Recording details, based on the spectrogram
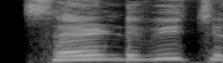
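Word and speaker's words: sandwich: understand understand जिस प्रकार इसमें डी का उच्चारण नहीं करते हैं इसको नहीं करते हैं हैंडसम होता है जब भी हम लोग खाते हैं तो सैंडविच होता है सैंडविच नहीं होता है ये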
